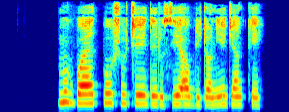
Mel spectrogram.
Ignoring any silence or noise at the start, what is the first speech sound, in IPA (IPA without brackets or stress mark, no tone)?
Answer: m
